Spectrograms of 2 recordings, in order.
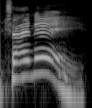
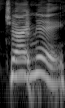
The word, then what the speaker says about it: Chiney: It's like the drink Chai and Nay. Chiney. – That's what I would guess. Chiney.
